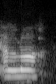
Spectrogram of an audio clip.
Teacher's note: the lam in the word Allah would be pronounced with a thicker sound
